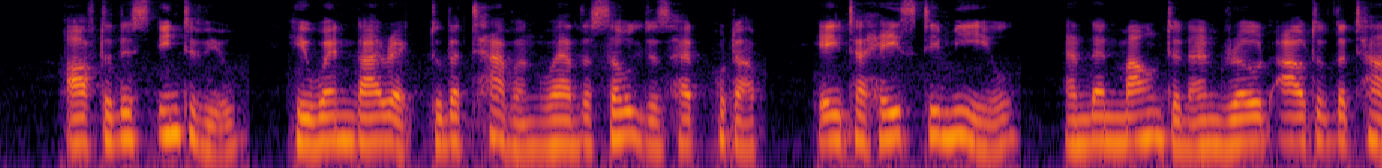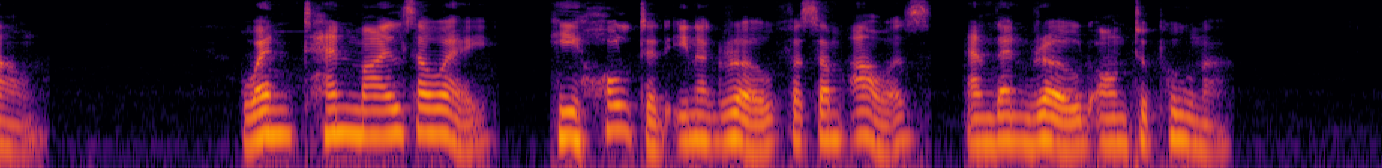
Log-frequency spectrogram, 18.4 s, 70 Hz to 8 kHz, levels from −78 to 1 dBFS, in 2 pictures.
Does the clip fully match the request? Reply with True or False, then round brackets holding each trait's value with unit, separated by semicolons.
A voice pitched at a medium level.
True (150 Hz)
